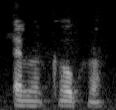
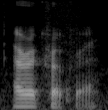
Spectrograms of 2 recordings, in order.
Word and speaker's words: Aarakocra: So Milvane, gosh, how do you pronounce this? Arakora? I can't remember. Arakokoro? Arakokora. Aarakocra. Yep, Arakokra.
